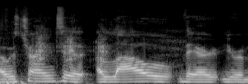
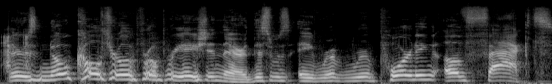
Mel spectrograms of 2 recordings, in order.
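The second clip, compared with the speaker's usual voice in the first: indignant; 11 semitones higher, 4 dB louder than usual. Acted. Heated mock-indignant argument.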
